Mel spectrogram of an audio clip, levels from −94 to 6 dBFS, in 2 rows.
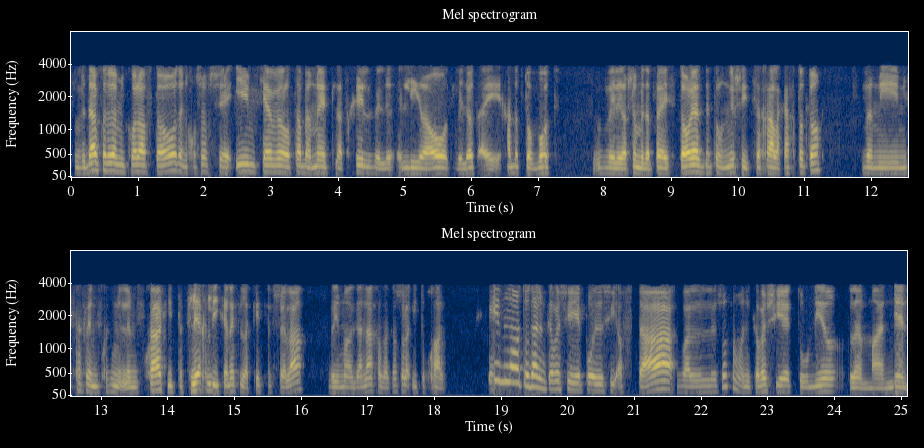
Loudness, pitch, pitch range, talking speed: -21 LUFS, 130 Hz, 115-160 Hz, 130 wpm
